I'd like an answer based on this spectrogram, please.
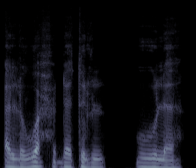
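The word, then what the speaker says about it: الوحدة الأولى: Kemudian di sini ada kalimat al-wahdatul ula. Tulisannya al-wahdatu dalam kurung angka 1. Dibacanya al-wahdatul ula.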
